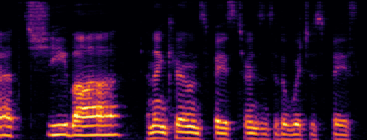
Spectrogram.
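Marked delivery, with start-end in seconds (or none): 0.1-1.3 dramatic call. Retold or imitated. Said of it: "Ed says".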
